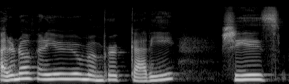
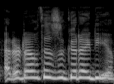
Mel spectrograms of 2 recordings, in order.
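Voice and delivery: imitating worried family; 7 semitones higher, much faster than usual. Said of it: "Even if they're like".

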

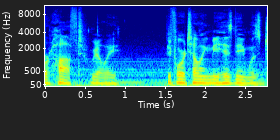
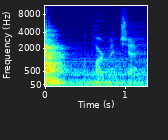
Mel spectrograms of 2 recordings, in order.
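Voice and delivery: eerie whisper; 3 semitones higher, 3 dB quieter, slower than usual. Retold or imitated. Stranger at door after dark.

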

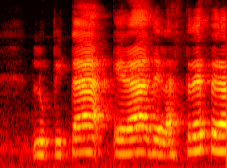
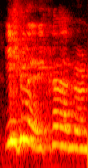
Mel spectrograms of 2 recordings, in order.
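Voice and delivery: ordinary delivery

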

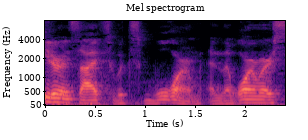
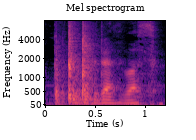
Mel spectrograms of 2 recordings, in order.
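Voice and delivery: ordinary talk, nothing marked

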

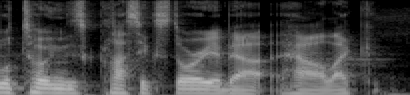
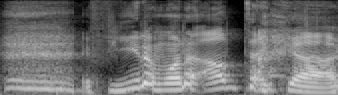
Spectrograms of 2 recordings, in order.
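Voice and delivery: loud, higher, drawn-out swagger; hammed-up cheeky offer; cocky flirt; 6 semitones higher, 8 dB louder, slower than usual.

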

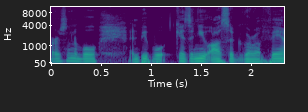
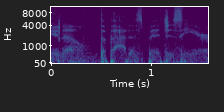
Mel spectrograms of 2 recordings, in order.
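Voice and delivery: sultry voice; 18 dB quieter than usual. Shown as a demonstration. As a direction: whisper it like a seductress. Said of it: "let me stop talking that voice".

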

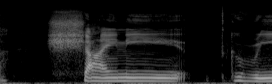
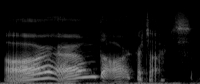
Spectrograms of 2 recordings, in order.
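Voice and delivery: mock Scottish accent, drawn out slowly; 7 semitones higher, slower than usual. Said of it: "how well I can do a Scottish accent".

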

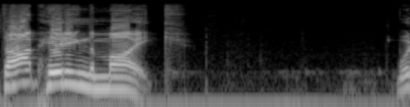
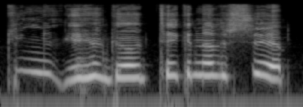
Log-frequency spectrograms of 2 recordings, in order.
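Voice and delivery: high, eerie coaxing voice; creepy voice; 14 semitones higher than usual. Acted. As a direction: coax him creepily, way up high. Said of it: "that fucking creepy ass voice".

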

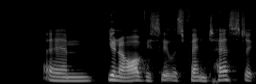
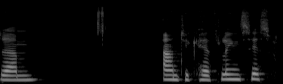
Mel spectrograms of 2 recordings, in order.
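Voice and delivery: usual speaking voice

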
